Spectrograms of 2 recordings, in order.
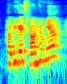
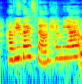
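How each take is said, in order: First: Said in the usual way. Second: Mock sweet question, high and slow; mocking neighbor. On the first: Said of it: "the neighbor kept asking". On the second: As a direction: parody her fake innocent concern. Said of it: "for you just to be like".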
